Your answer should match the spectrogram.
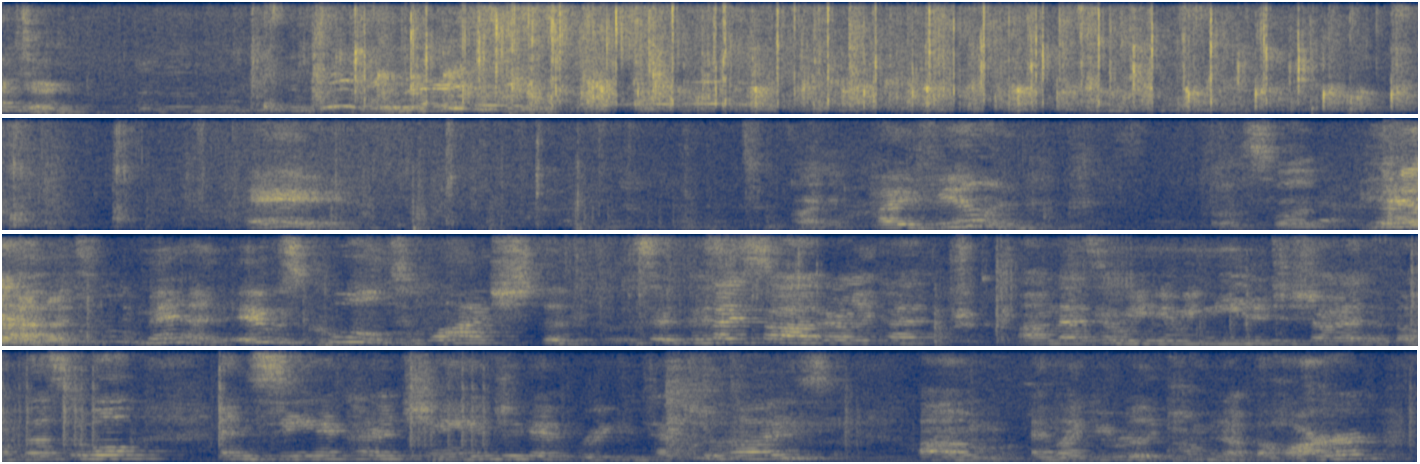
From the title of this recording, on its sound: Live from the Unnamed Footage Festival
